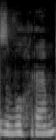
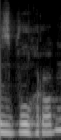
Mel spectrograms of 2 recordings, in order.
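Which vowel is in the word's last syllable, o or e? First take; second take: e; o. First: The last syllable has an e vowel. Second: The last syllable has an o vowel. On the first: The speaker calls it wrong. "не з вугрем" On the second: The speaker calls it right. "Правильно казати, з вугром"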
